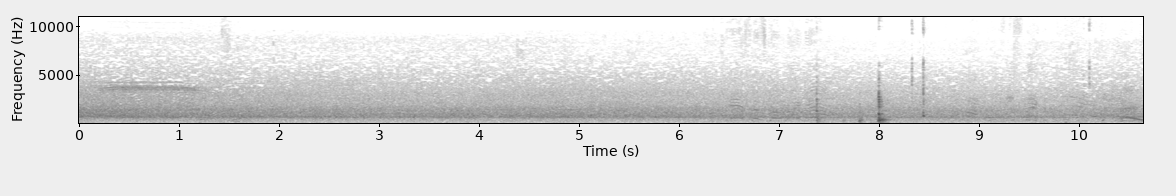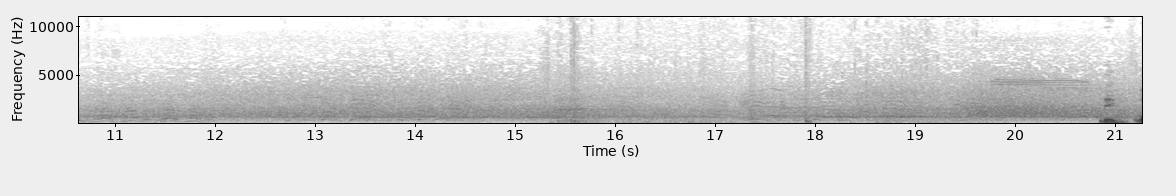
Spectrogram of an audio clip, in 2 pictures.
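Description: A large stadium crowd cheers and roars steadily, swelling near the end.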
